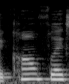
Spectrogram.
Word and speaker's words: Conflict: Constructive Conflict به تلفظ دقت کنین، هر دو با CO شروع میشن ولی در ابتدای Constructive ما صدای شوا رو داریم ولی در ابتدای کانفلیکت صدای آ رو داریم.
